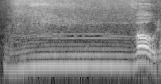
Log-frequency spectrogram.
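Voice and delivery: VOTE with a long buzzing V before the vowel; stretched V. Shown as a demonstration. Teacher showing long V, buzzing stretched VOTE. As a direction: hold the V buzz, then release into VOTE. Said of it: "Are you hearing that long V sound?".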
